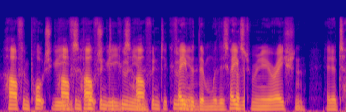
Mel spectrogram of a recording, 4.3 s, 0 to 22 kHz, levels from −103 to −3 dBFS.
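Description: From 0.71 s to 3.05 s the speech carries a doubled audio track: a second, full-band copy runs roughly 0.7 s behind the original at about the same loudness, then drops in and out abruptly. Unlike an echo or reverb, the copy has no decay and no room colour, and it does not fade. It is likely the same signal captured a second time through a slower path, or two out-of-step copies left in an edit.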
